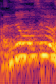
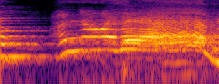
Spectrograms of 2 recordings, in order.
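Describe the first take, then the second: First: Put-on quick, higher little-kid hello; child's greeting. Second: Much higher, slow, drawn-out shouted greeting; child's long shouted hello. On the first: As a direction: chirp it like a small child. Kids greeting her in street. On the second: Retold or imitated. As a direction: yell it across the playground like a little kid. Child shouting hello across playground.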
